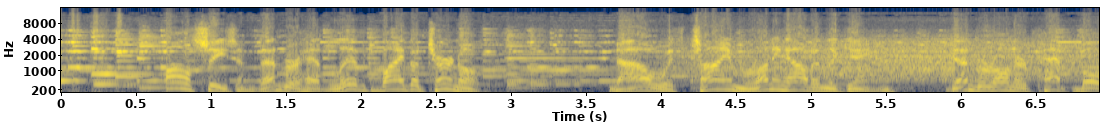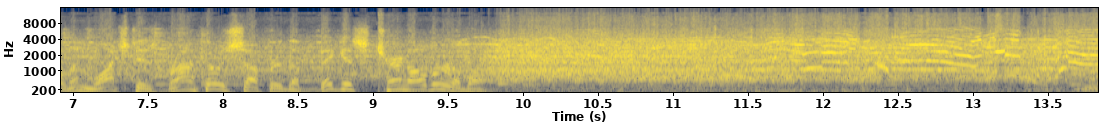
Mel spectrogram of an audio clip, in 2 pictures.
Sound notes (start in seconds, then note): 9.7 crowd cheering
